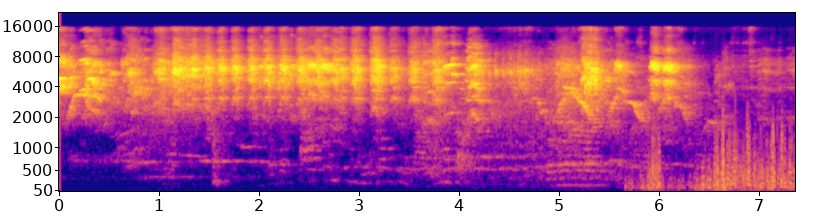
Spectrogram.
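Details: Pet Indian ringneck (rose-ringed) parakeet, a talking parrot, at play: quick high chirps and squeaky speech-like phrases, ending in a burst of rustling and wing flutter.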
